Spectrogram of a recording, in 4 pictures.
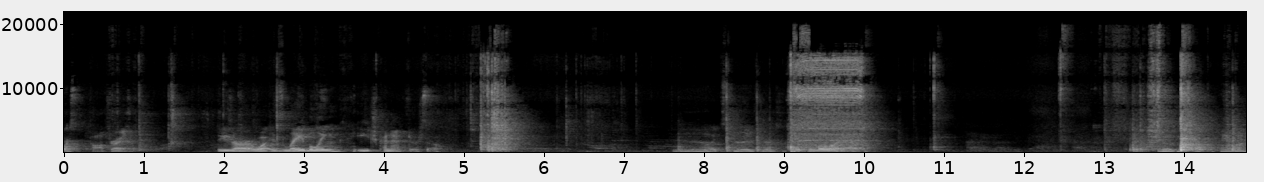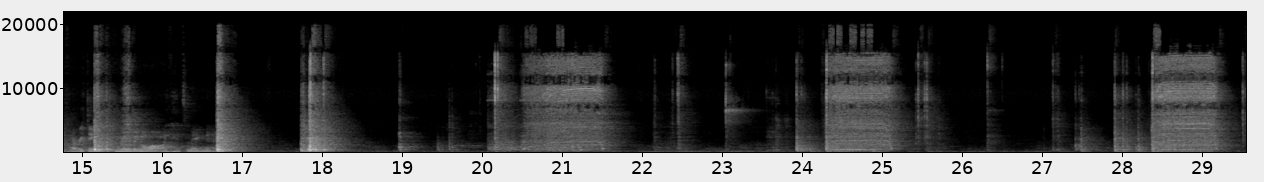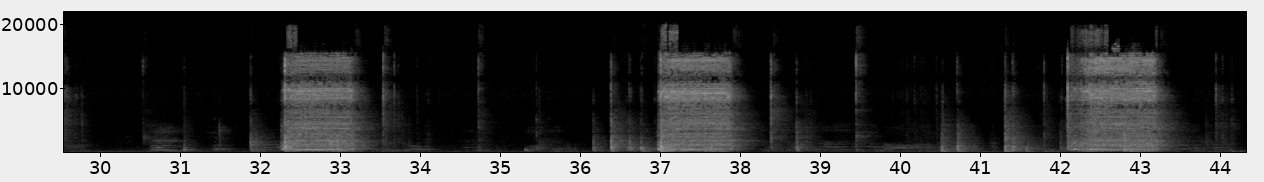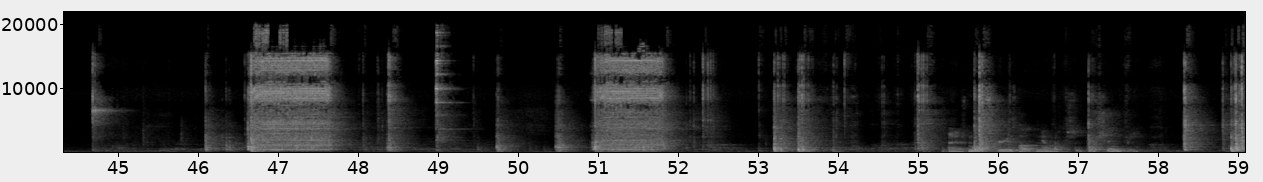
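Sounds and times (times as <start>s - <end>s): cordless drill motor: 9.1s - 10.2s, 20.2s - 21.7s, 24.3s - 25.3s, 28.4s - 29.4s, 32.3s - 33.4s, 37.0s - 38.1s, 42.1s - 43.4s, 51.0s - 52.0s.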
